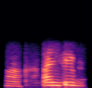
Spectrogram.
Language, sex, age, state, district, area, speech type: Kannada, female, 45-60, Karnataka, Chitradurga, rural, conversation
